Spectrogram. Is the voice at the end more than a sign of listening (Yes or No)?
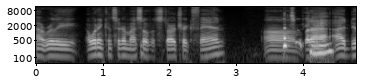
No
